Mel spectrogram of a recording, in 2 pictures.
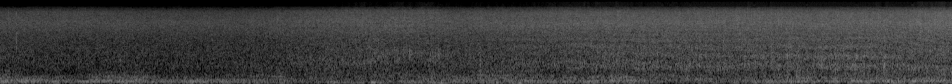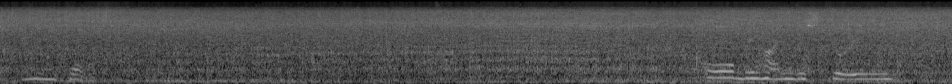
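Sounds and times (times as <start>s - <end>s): waterfall rushing: 5.2s - 19.0s.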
